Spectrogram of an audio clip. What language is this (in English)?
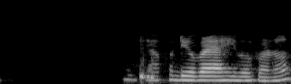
Assamese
